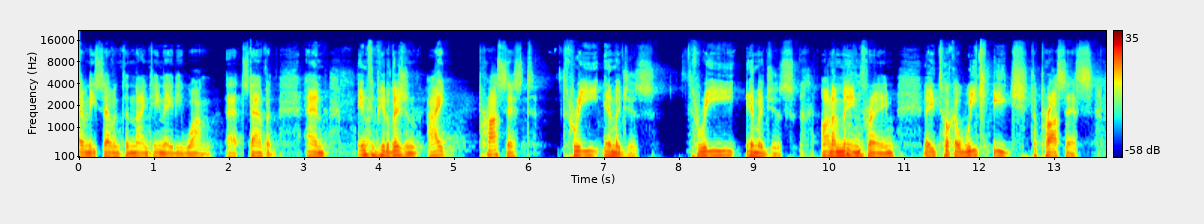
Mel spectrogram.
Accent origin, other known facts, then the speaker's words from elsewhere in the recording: Australia; moved away as an adult; I grew up in Australia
